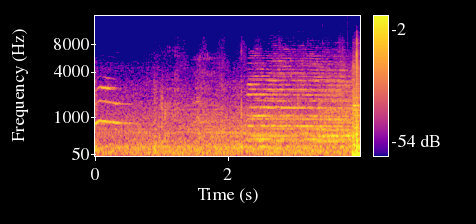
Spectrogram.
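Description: Meowing of a cat in the video game Spider-Man: Miles Morales, several clear mewing calls standing out over a steady ambient game background with a rising tonal bed near the end.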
